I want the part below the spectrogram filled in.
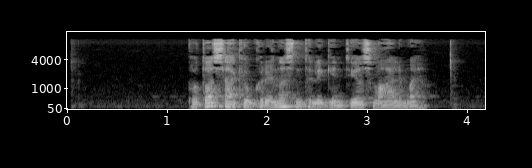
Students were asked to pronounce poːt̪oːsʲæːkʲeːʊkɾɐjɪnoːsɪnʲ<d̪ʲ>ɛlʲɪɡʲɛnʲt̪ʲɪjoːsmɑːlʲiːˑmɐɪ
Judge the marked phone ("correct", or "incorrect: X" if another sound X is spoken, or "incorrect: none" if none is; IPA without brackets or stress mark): incorrect: t̪ʲ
